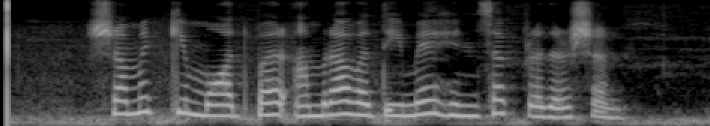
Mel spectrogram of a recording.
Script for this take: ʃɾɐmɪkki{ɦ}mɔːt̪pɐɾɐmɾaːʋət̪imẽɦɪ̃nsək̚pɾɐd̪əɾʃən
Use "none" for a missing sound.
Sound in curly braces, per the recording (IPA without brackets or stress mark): none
